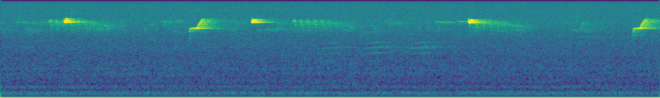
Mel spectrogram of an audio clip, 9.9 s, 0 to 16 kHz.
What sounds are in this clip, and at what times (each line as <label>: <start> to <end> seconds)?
Chestnut-backed Chickadee call: 0 to 2 seconds
Pacific-slope Flycatcher call: 0 to 4 seconds
insect buzz: 0 to 10 seconds
Chestnut-backed Chickadee call: 4 to 8 seconds
Red-breasted Nuthatch song: 4 to 8 seconds
Pacific-slope Flycatcher call: 6 to 10 seconds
